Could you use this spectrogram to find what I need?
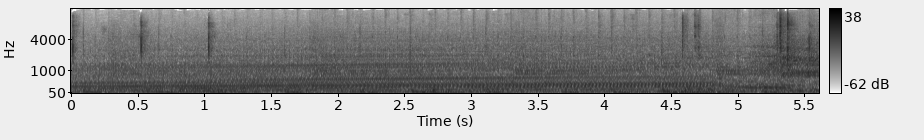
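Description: A sports car engine roars at high speed, its pitch rising steadily.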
